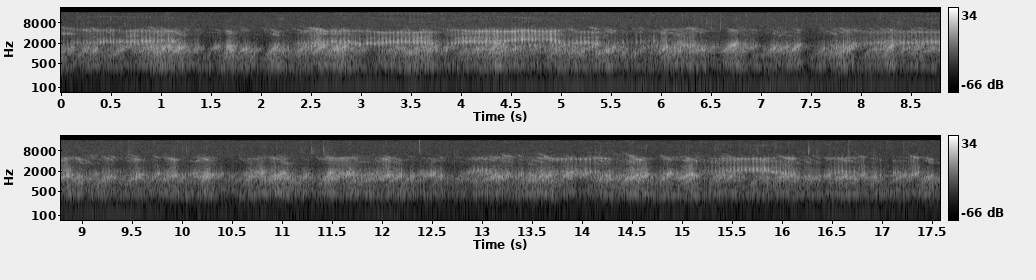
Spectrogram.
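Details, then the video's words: Frogs croaking en masse right outside a house, a loud ongoing chorus of overlapping rattles with rhythmic swells and brief lulls, a low hum underneath. "Froschkonzert vor der Haustüre"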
